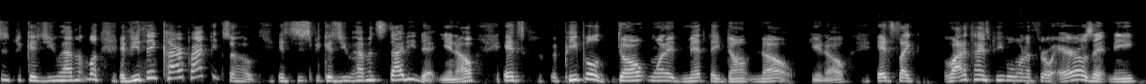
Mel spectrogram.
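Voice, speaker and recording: A man's voice: sits high, a bit bright, no echo. A man in his fifties, a chiropractor guest on a podcast, talking emphatically and preachily in casual chat. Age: 50s. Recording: dull lo-fi sound.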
